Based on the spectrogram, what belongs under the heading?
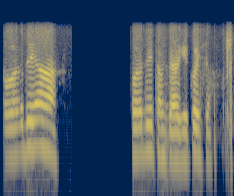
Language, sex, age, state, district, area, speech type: Manipuri, male, 30-45, Manipur, Imphal East, rural, conversation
